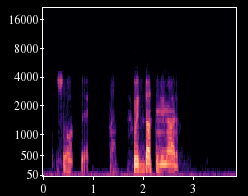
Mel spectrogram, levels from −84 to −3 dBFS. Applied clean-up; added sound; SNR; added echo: neural diffusion model UNIVERSE++.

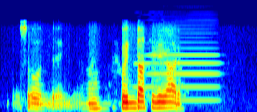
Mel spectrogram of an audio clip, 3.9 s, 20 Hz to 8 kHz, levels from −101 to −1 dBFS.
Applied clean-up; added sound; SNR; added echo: none; Wind instrument, woodwind instrument; 19 dB; none.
